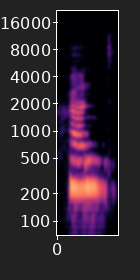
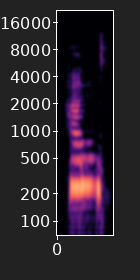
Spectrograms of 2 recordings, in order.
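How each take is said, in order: First: The first sound is a harsh throaty rasp. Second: The first sound is a soft breathy h. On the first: The speaker calls it wrong. "not hand with the Spanish J" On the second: The speaker calls it right. "it's a soft sound"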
